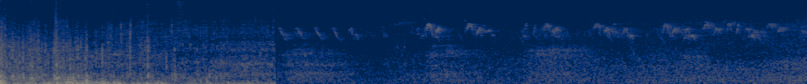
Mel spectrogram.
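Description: Low rumbling wind noise on the microphone. After about three seconds it drops away sharply, and a small bird is heard chirping, a quick string of short high notes repeated over and over.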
